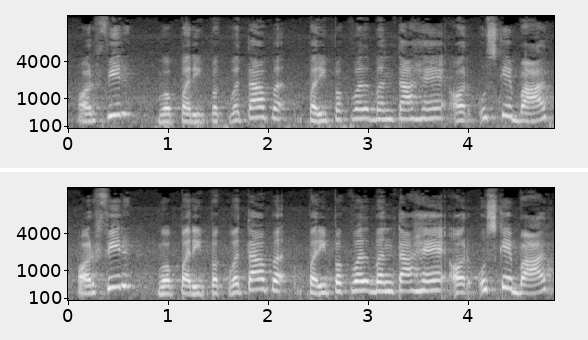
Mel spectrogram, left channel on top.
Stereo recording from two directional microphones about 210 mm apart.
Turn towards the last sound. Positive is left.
turn(degrees=-20)  # may be behind; listen again after turning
